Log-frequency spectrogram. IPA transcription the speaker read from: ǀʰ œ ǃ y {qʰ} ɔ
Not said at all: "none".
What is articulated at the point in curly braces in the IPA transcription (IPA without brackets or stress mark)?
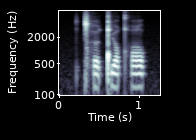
qʰ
